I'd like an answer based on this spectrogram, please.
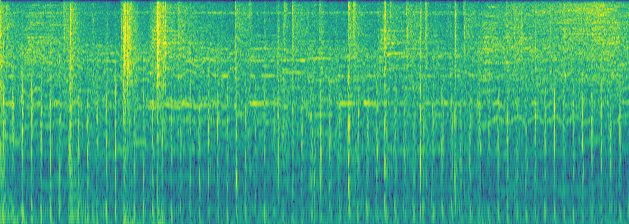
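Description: Helicopter rotor sound effect, a rapid chopping, laid over background music.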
